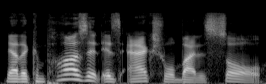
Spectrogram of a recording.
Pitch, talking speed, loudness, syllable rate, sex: 135 Hz, 180 wpm, -20 LUFS, 4.7 syllables/s, male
